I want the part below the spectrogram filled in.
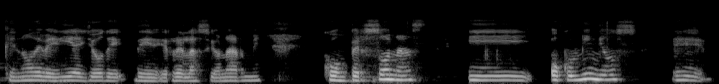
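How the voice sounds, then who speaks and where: A woman telling her personal life story to an audience in a reflective, halting way, often pausing mid-phrase. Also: medium pitch, warm tone. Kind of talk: confessional monologue to an audience.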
